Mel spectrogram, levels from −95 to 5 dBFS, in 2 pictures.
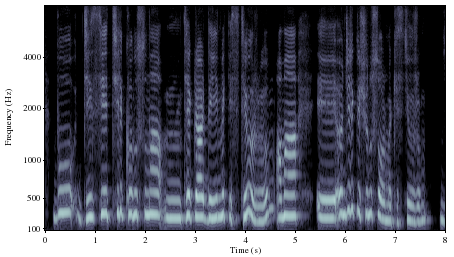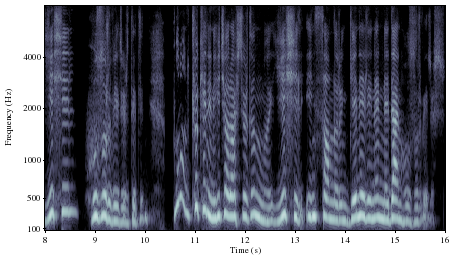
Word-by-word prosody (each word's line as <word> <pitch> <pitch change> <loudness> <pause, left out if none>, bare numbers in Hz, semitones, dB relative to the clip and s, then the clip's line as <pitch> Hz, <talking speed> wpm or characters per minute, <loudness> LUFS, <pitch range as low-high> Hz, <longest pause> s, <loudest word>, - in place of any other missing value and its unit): Bu 305 +5 -4
cinsiyetçilik 260 +4 -3
konusuna, 285 0 -1
ımm, 235 -1 -2
tekrar 255 -2 +2
değinmek 250 +3 0
istiyorum 245 - -3
ama, 270 +2 0 0.4
eee, 240 - +1
öncelikle 305 +4 -3
şunu 290 +2 -5
sormak 220 -8 -5
istiyorum. 195 +2 -9 0.2
"Yeşil 305 +8 -1
huzur 250 -2 +3
verir." 185 -3 -4
dedin. 225 +5 -10 0.5
Bunun 400 - -2
kökenini 335 -9 +4
hiç 260 +2 +3
araştırdın 265 0 +2
mı? 205 -7 +2
Yeşil 245 +5 +1
insanların 240 -6 +1
geneline 240 +1 +4
neden 230 +1 +3
huzur 190 0 -8
verir? 245 -1 -17
250 Hz, 105 wpm, -23 LUFS, 225-275 Hz, 0.5 s, kökenini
